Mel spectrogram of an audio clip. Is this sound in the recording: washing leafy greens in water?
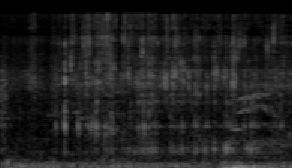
yes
